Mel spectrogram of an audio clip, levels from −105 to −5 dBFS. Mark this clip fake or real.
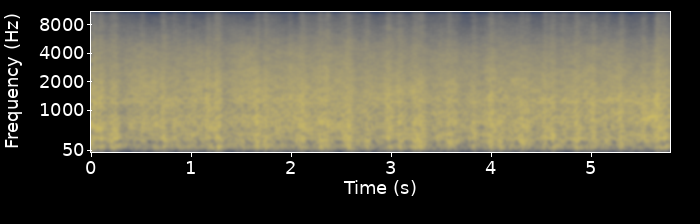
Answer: fake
